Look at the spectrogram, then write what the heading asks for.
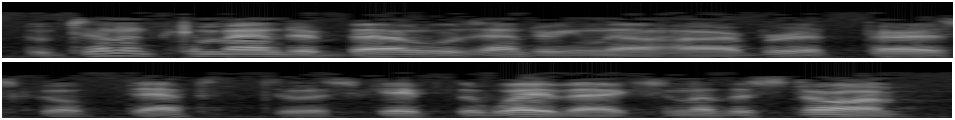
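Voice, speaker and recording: An actor playing a gruff older navy officer, formal and measured, in a 1940s radio drama. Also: male voice, lowish voice, animated. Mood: stern, deliberate. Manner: stern, measured, formal delivery. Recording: dull vintage 1940s radio recording.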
